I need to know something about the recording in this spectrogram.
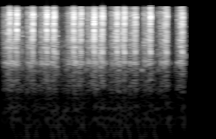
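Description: Typing sound effect: a rapid run of sharp key clicks, about ten a second, matching text being typed out letter by letter. It cuts off suddenly shortly before the end.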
